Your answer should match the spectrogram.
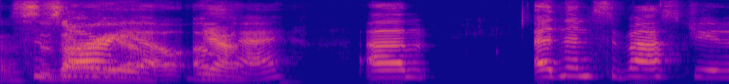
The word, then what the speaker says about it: Cesario: And then like, Olivia runs out, and then she thinks Sebastian is, I don't know how to pronounce his name, Ceresio? Oh, Cesario. Cesario, Yeah.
